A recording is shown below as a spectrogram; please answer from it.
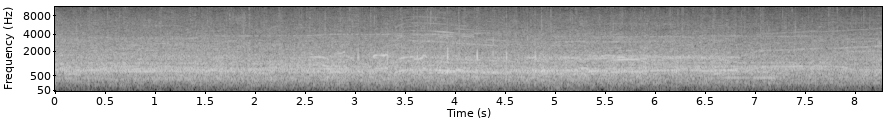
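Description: Large arena crowd cheering and applauding steadily, with scattered shouts over the din; it eases slightly near the end.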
